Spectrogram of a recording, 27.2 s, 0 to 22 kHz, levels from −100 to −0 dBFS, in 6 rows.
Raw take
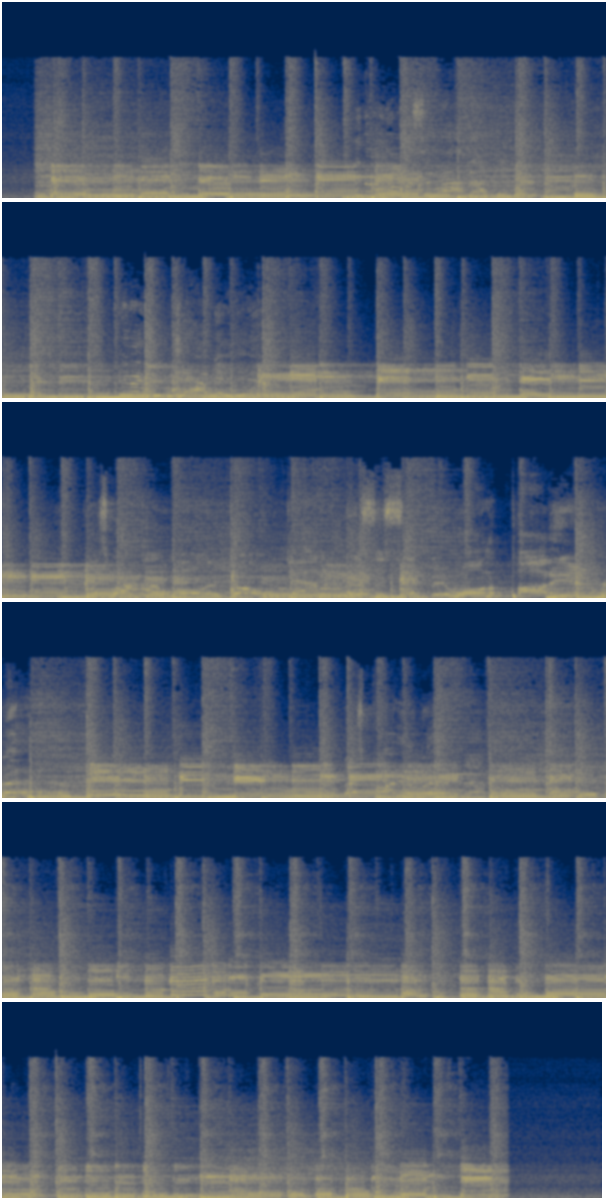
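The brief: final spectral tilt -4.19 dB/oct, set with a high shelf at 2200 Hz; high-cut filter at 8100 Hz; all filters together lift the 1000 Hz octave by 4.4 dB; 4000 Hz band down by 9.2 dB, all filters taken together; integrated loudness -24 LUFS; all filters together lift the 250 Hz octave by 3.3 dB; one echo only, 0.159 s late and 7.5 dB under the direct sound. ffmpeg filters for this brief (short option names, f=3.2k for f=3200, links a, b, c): -af "lowpass=8.1k,equalizer=f=250:t=o:g=4,equalizer=f=1k:t=o:g=7,highshelf=f=2.2k:g=-8.5,equalizer=f=4k:t=o:g=-5,aecho=1:1:159:0.422,volume=3dB"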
